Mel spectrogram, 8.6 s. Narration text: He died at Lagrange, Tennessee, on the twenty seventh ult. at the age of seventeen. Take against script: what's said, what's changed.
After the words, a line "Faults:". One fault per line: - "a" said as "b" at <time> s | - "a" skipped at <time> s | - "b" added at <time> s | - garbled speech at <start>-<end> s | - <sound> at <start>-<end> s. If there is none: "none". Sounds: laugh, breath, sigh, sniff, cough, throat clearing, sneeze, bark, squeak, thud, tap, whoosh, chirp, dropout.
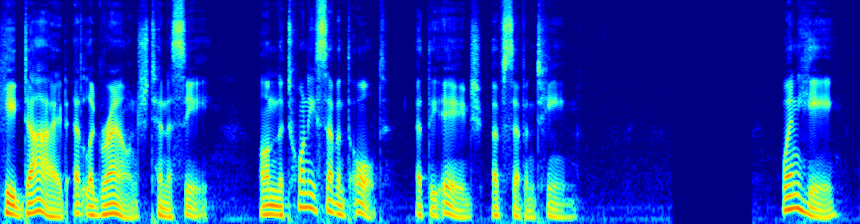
He died at Lagrange, Tennessee, on the twenty seventh ult. at the age of seventeen. When he
Faults:
- "When he" added at 7.8 s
